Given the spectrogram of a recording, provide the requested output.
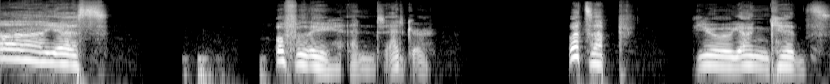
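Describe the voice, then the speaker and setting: Using a put-on character voice at a middle pitch, the speaker goes at a very slow pace with long, frequent pauses in a very clean recording with a silent background. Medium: actual play. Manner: casual, friendly.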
